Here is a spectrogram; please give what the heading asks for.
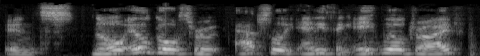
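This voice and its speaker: An upbeat man hosts a casual interview, laughing easily as he goes. His voice sits a bit high for a man. The sound is dull and lo-fi. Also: animated, moderate pace, dark tone. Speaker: radio show host.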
